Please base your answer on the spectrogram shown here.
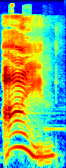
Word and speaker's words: Ein: The name Ian is pronounced in German, similar to Heinz. Oh, Ein!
